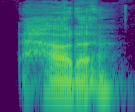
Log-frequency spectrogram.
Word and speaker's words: Gouda: we're like okay yeah this is really good gouda and he's like how to i was like how do you pronounce it how duh how to he's like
